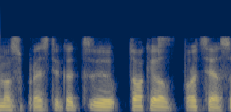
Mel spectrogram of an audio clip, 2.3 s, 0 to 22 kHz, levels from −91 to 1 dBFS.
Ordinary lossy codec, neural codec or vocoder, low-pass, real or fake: Opus, 64 kbps; codec, 16 kHz, 0.8 kbps, ZipCodec; 5.4 kHz; fake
